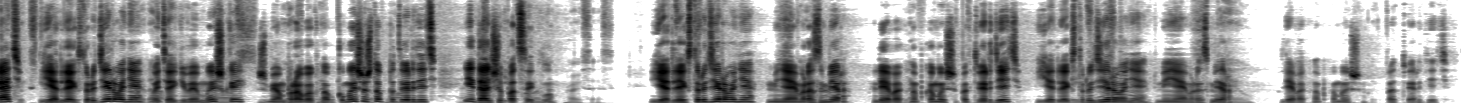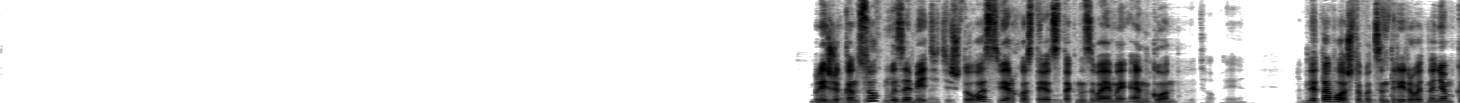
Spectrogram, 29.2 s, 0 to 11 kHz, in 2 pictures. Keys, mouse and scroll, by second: 6.3 e, 7.7 s, 10.4 e, 12.1 s, 14.5-21.6 typing, 22.9-26.4 middle drag, 28.4 KP_Decimal.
